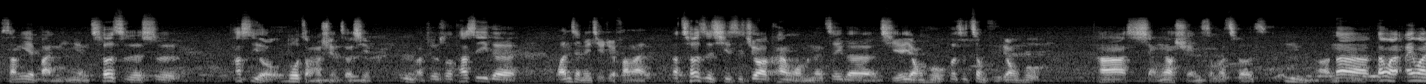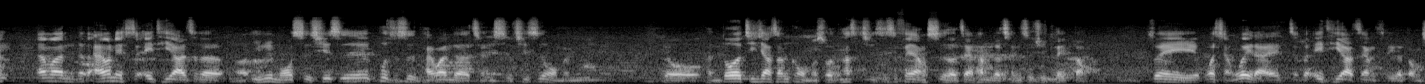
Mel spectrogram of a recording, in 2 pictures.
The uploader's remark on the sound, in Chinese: Kisplay米蘭二輪車展現場直擊！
